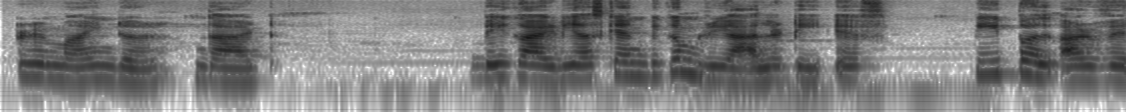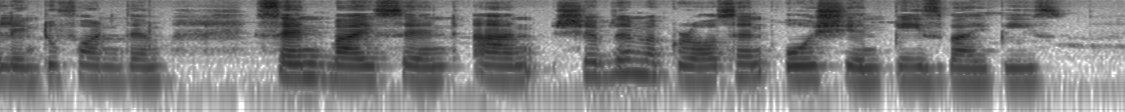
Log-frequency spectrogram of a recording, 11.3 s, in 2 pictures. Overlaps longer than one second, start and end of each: none

